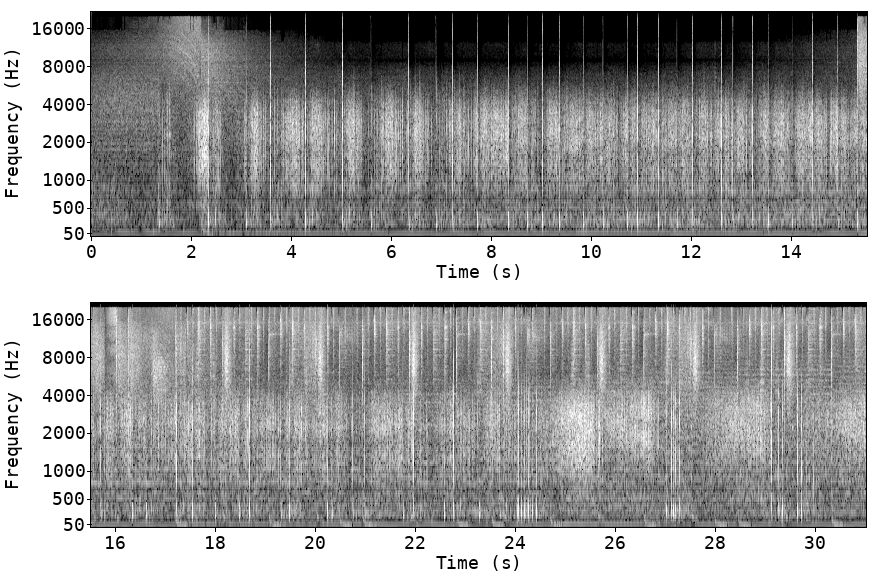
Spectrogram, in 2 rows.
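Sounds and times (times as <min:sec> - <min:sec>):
continuous hiss: 0:00.0 - 0:31.0
fireworks bangs: 0:15.3 - 0:31.0.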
